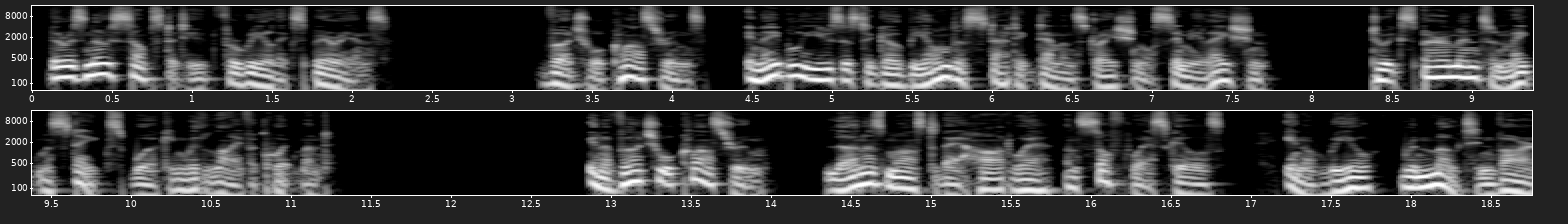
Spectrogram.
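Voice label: British e-learning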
